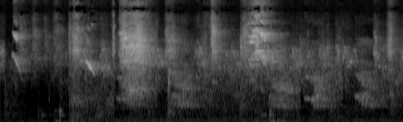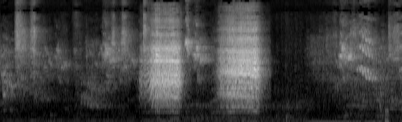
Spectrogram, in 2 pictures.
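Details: Wild macaws in the Amazon rainforest, described as hungry: soft chatter gives way to two loud, harsh, raspy squawks in quick succession near the end, then quieter calls.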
